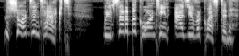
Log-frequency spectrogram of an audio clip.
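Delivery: high, steady soldier voice; soldier's report. A narrator's reading. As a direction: report it crisply to your commander. Soldier continues report to princess.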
